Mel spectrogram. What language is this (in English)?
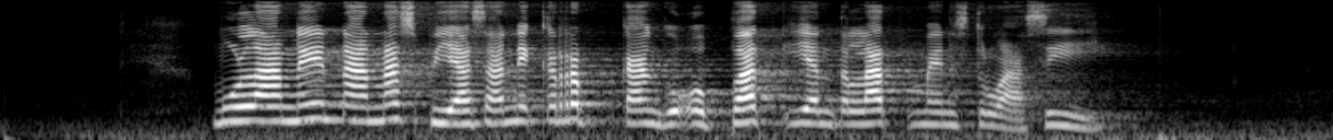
Javanese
